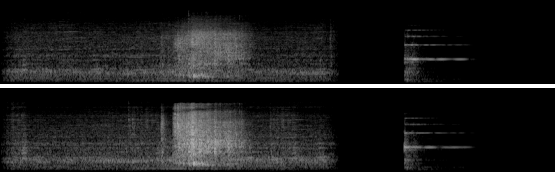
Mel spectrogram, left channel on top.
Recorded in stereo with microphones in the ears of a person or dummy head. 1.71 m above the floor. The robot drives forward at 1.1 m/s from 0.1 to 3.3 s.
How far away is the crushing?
About 0.5 m.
